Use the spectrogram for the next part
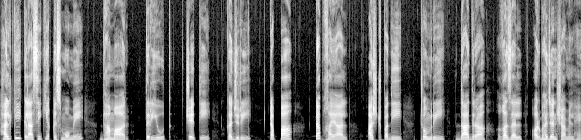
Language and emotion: Urdu, neutral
